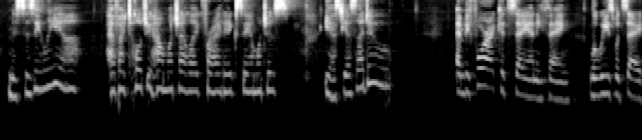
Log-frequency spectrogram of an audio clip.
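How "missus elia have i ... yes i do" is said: imitated man's near whisper, pitched higher. Speaker recalls Wayne coming next to her to speak: imitating Wayne's near whisper. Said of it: "almost in a whisper say".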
